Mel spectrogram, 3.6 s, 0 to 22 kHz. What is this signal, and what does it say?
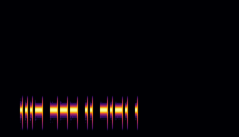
Morse code, heard as a keyed tone, about 31 wpm, 700 Hz. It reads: VOICE
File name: Easy Words - Speed-Racing with Hints - 25wpm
